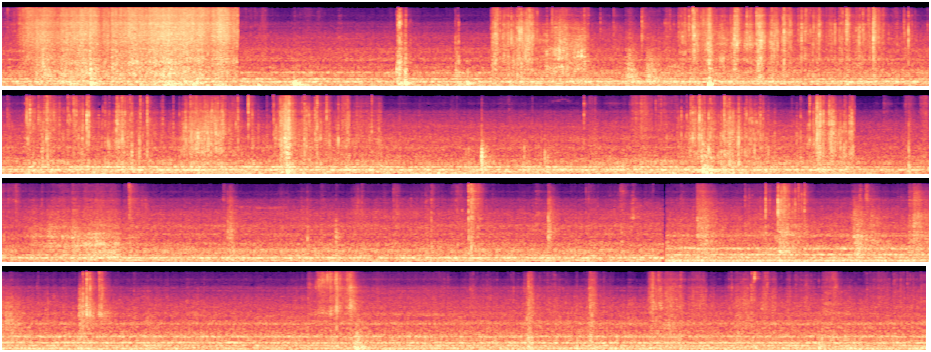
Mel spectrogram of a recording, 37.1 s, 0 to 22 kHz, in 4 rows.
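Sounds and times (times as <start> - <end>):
plastic bags crinkling: 0.0 - 2.4, 4.9 - 13.1, 15.6 - 17.8
steady low hum: 0.0 - 37.0.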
